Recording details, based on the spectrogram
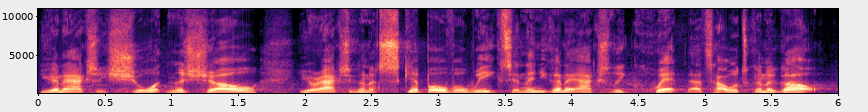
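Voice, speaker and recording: A male podcast host with a New England accent, recorded live in a podcast studio. He talks in a plain, energetic way and drives each point home. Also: mid-range voice, fast talker.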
